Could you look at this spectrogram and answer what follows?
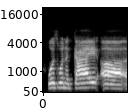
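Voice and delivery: ordinary talk, nothing marked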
